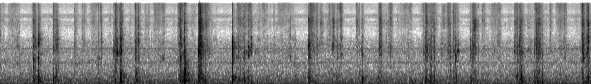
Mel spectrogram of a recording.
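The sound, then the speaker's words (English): A deck of cards being shuffled for a card reading, with repeated crisp riffling bursts and sharp snaps at an irregular pace, fairly quiet against a low steady hum, with no talking. “You're addressing it and closing your eyes non-verbally as I shuffle.”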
